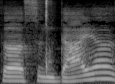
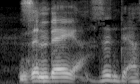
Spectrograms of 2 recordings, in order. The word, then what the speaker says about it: Zendaya: And this is the new show with Zendaya. Is that how you say her name? – Zendaya. – So I said it wrong.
